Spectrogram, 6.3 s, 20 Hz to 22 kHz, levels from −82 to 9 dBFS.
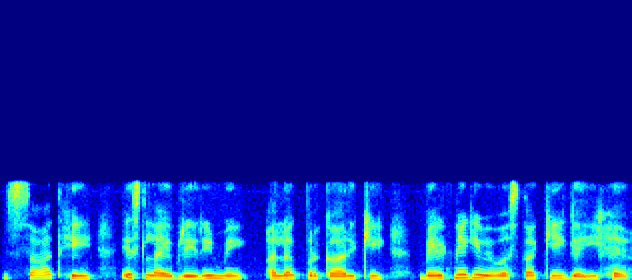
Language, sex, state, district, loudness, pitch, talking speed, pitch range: Hindi, female, Rajasthan, Jaipur, -15 LUFS, 205 Hz, 135 wpm, 195-215 Hz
